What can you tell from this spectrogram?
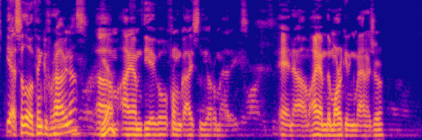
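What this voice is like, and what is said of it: Argentine-accented English. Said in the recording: “where are you from? Georgia? That accent? ... South Carolina? ... A little more south than that. Originally, I'm from Argentina.”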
